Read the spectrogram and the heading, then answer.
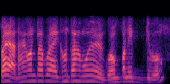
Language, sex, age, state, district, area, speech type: Assamese, male, 18-30, Assam, Tinsukia, urban, conversation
